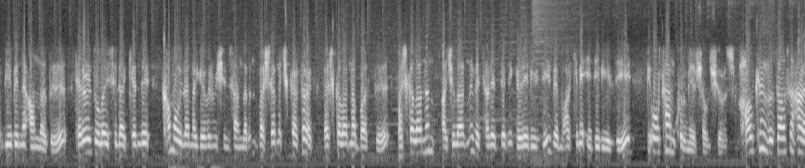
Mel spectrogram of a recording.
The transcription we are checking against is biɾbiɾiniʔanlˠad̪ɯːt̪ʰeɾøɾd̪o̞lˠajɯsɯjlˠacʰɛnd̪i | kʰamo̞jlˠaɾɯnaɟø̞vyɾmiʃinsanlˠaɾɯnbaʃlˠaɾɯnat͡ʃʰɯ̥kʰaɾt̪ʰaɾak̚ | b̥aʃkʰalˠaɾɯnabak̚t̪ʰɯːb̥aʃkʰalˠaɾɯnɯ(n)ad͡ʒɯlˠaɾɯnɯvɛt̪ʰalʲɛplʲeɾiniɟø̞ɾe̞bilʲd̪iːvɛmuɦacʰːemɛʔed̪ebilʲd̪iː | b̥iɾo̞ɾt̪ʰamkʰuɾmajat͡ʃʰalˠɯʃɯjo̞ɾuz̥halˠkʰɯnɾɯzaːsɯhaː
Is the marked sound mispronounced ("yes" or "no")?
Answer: no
